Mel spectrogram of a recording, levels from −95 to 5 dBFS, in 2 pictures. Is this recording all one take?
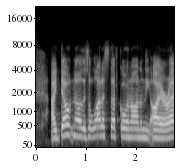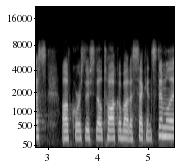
yes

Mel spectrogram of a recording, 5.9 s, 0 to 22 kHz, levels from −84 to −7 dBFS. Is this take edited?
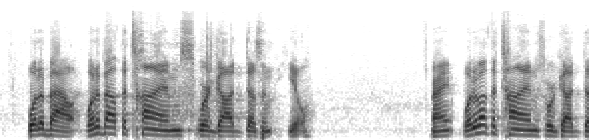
no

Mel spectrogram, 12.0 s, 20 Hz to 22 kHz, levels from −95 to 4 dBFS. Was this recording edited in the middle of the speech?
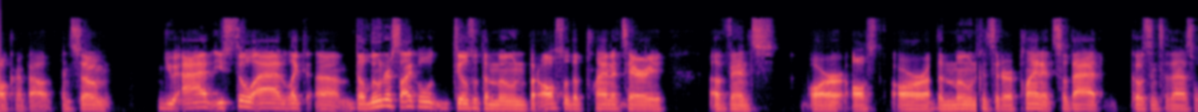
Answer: yes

